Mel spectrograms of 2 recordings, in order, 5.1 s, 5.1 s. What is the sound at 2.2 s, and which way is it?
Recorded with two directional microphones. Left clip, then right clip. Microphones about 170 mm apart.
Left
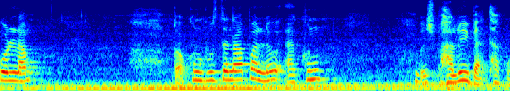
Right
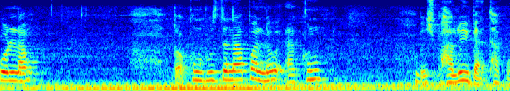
Speech, 10° left (ahead or behind).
